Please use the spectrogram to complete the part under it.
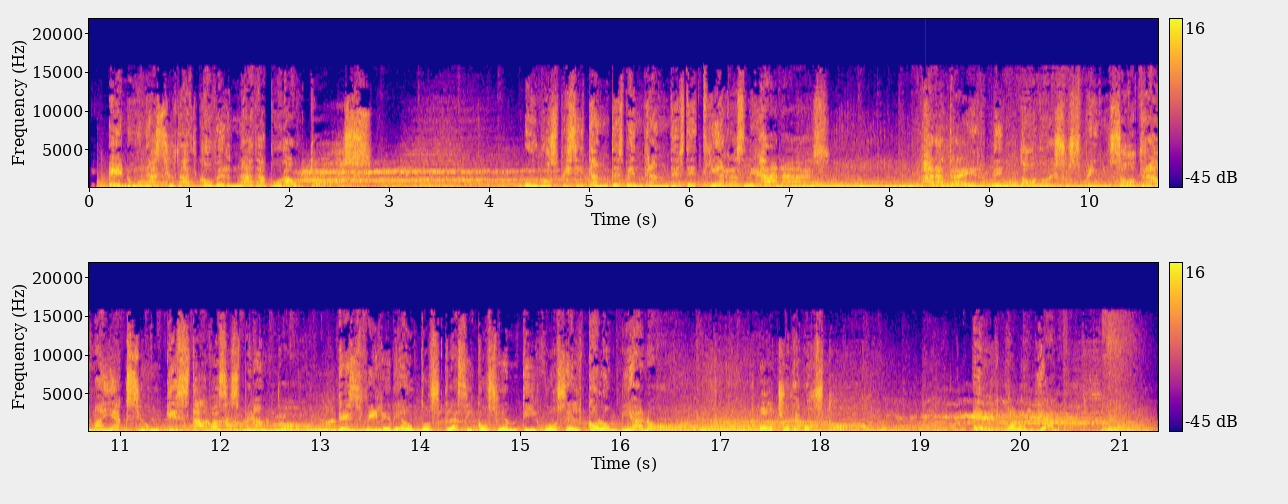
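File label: Latin American Spanish Commercial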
